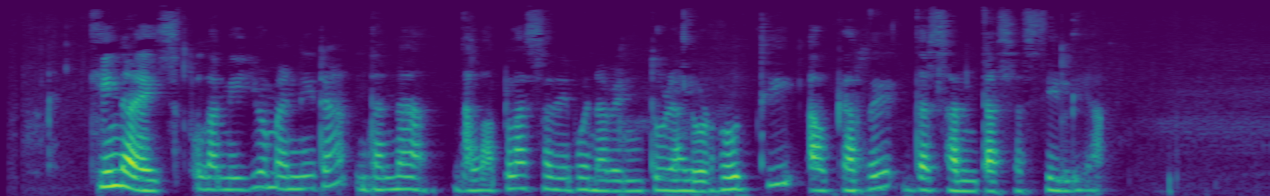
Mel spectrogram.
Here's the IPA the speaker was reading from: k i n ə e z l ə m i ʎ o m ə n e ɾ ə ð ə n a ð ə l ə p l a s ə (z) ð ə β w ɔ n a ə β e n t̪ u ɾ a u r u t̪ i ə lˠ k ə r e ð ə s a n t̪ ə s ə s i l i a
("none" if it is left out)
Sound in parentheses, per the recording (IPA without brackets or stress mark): none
